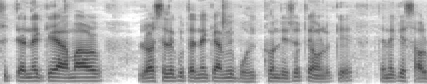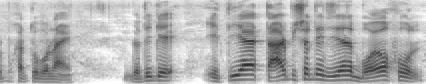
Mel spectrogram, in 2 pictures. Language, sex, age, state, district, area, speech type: Assamese, male, 60+, Assam, Nagaon, rural, spontaneous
